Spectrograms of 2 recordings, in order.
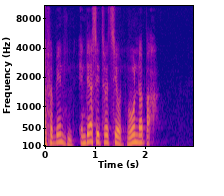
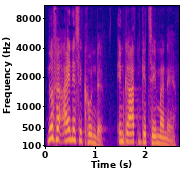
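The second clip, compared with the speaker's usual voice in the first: ordinary talk, nothing marked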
